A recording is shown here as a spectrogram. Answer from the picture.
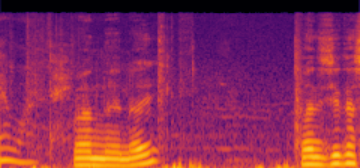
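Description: A short closed-mouth "mm" hum from a person, about half a second long, held on one pitch and rising at the end.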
